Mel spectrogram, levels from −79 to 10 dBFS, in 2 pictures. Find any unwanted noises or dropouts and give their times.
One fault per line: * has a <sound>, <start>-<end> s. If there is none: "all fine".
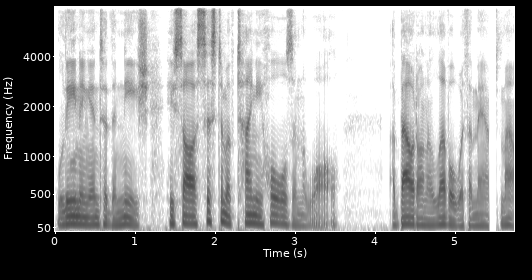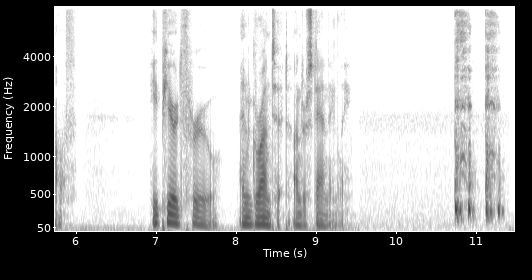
* has a dropout, 5.4-5.5 s
* has a cough, 10.7-11.4 s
